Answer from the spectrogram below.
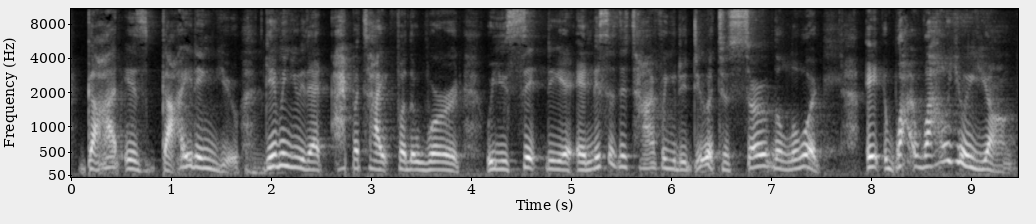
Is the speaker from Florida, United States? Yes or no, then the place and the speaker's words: no; New York City, New York, United States; I was born and raised in the Bronx, New York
